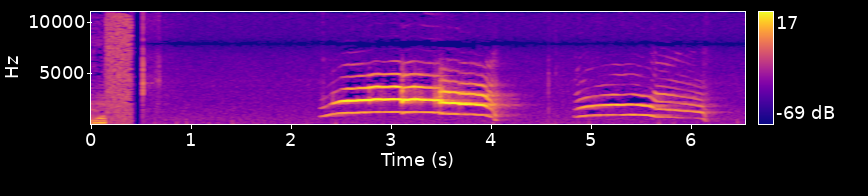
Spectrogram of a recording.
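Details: Cute domestic cat meowing, from a compilation: a brief click, then two clear, loud, drawn-out meows, the first long and wavering before dropping sharply at its end, the second shorter with a similar falling finish.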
